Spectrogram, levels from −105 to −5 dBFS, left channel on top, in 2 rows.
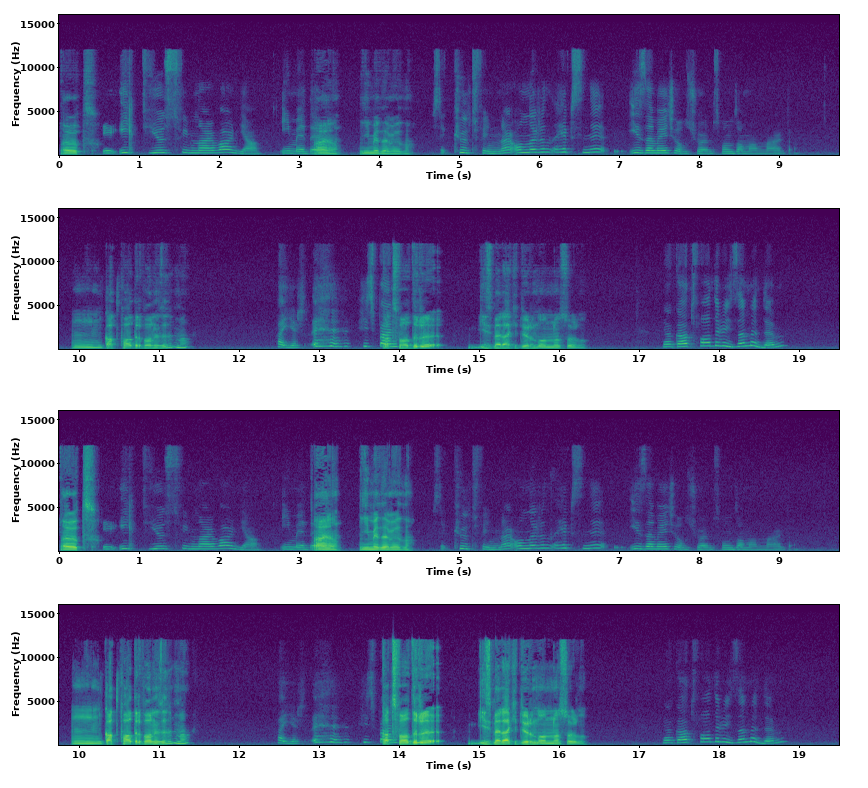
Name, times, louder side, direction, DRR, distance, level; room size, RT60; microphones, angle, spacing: voice 1, 0.0-0.5 3.2-3.5 3.8-4.4 9.9-11.4 13.8-14.5 14.9-16.3, right 6 dB, 75° right, 0.4 m, -29 dB
voice 2, 0.5-3.3 4.7-6.8 7.1-9.1 12.5-14.0 17.3-18.8, left 3 dB, 30° left, 0.4 m, -43 dB
3.1 x 2.3 x 3.8 m
head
